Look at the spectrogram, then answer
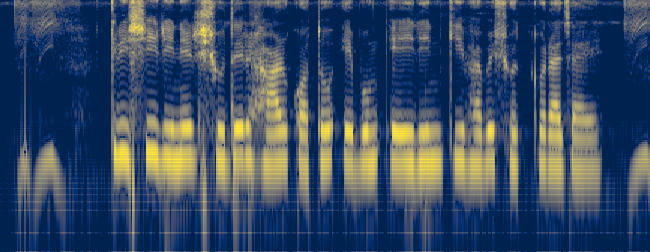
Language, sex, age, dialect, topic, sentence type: Bengali, female, 18-24, Rajbangshi, agriculture, question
